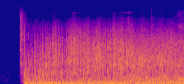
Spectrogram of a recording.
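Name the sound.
bomb explosion sound effect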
